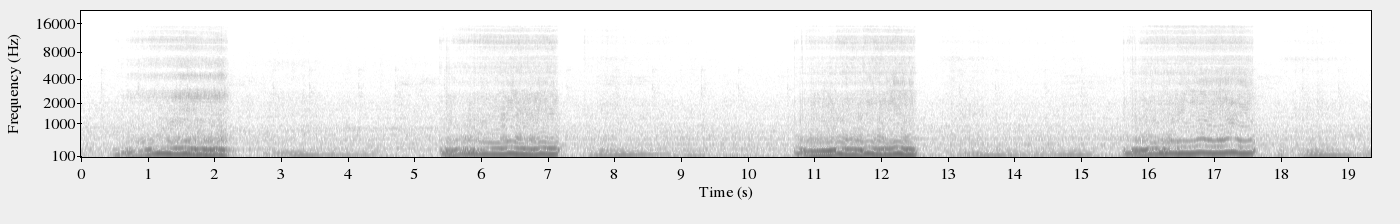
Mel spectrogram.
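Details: A female Basset Hound snores deeply in a slow, steady rhythm, long low rattling rumbling breaths, with softer exhaled snuffles filling the pauses between.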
